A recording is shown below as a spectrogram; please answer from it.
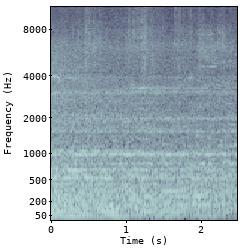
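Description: Projection-mapping show soundtrack over loudspeakers: a low rumbling sound effect that slowly fades, with the last held tones of the music dying away under it.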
